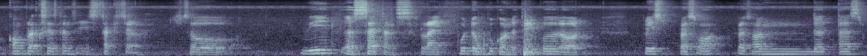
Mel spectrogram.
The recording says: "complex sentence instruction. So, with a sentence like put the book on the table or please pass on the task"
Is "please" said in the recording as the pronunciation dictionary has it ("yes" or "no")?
no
